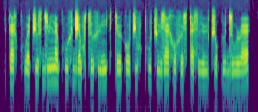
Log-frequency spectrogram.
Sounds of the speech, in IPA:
kæx kʷʰæ t͡ʃɯsd͡zy nækʷʰɯxd͡ʒæxʷ t͡sɯxyŋit͡s tø kot͡ʃixʷ kʷʰɯt͡ʃyzæ xoxøstæs ðy t͡ʃokɯ d͡zuɹæ

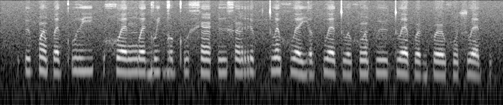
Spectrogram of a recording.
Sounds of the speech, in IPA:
ʔʉpə̃ pɛkʷʼɨj | χʷɛ ŋʷɛɡujɡokʷʼə xɛ̃ ʔɨxə̃ rʉkʷtʷɛ xʷɛ jəkʷɛ tʷə˞xʷə̃ pʉ tʷɛpə˞ɡ pə˞xʷə̃ sʷɛkʷ

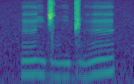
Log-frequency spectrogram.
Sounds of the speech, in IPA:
œ̃ɡ͡ǀõ ɡ͡ǁœ̃

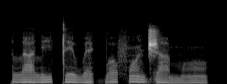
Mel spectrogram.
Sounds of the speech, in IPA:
la˧li˧te˧ wɛ˨ɡ͡bɔ˨˦fɔ̃˦ d͡ʒa˦˨mɔ̃˧

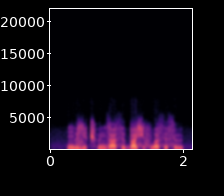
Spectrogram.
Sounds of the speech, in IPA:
ŋɨɮit͡ʃʰʉ nzasɨ baɕɨf wɐsɨ sʉ

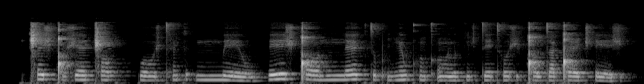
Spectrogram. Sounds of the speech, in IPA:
ǁɛʃɡ͡ǃo ʃɛːǁɔːkpːoːʃtʰɛ̃k | mːeːw | eːʃǃɔː nːɛːktʊ pʼiŋɛ̃wkʰõ kʼõːlʊkĩʃ te tʰoʃi ǃɔwtaǃɛː t͡ʃʼeːʃ

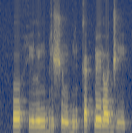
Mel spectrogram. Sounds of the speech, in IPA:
o˧ hi˨lĩ˨˦ɡ͡bi˦˨ ʃɔ̃˨ɡ͡bĩ˨˦ka˦k͡pɛ̃˦ ɾɔ˧d͡ʒi˨

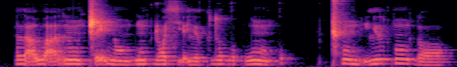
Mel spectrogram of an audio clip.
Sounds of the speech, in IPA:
la̰˧wa̰˧rõ˧ ǁḛ˦nɔ̃˨ ɡ͡bõ˧k ɖɔ˧sʲɛ̰˨lʲɔ˨kdo˦ɡ o˨kwõ˦˨k | ǁʰõ˧bḭ˨lʲu˧lkɔ̃˦ɡ ɗɔ˨

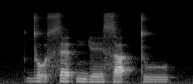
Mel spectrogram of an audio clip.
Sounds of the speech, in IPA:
do̰˦˨sɛ˦ʔ ɲe˦zä˦ʔ tu˦

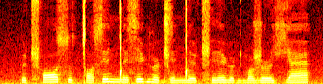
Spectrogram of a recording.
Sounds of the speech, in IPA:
pɪʈ͡ʂʰɔ suǀɔsɪ ŋ͡ǃɪsiɖ ɳə˞ɖzɪŋ͡ǃɪːʈ͡ʂʰɪː ɳə˞ɖmɔʐə˞ çæ

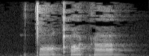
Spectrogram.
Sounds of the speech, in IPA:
tˤaqʼaka

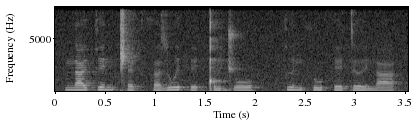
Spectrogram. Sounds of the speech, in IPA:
na˦ɪ̯ke˦nǁɛ˨k θɐ˨zu˦ɪ̯ he˨ ǃɨ˨d͡ʒo˨ | kɨ˦˨nθu˧ he˧ tɘ˦˨ɪ̯na˨

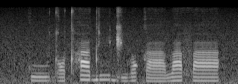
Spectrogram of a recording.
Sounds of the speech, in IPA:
kuː˨dɔ˨tʰa˦ diː˦d͡ʒi˨lɔ˦kaː˨ βa˦faː˦

